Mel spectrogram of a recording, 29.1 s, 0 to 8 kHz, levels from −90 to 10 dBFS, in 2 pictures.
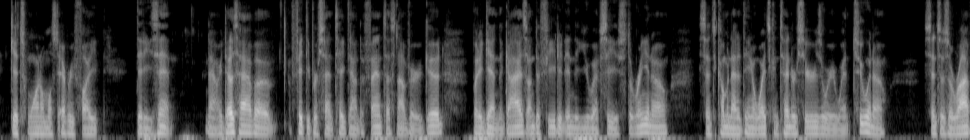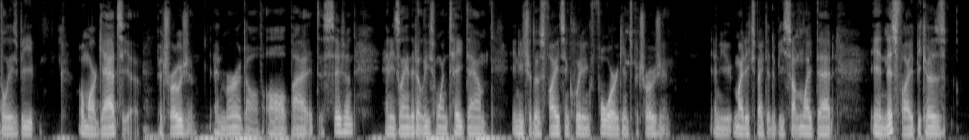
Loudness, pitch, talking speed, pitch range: -24 LUFS, 95 Hz, 175 wpm, 90-100 Hz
